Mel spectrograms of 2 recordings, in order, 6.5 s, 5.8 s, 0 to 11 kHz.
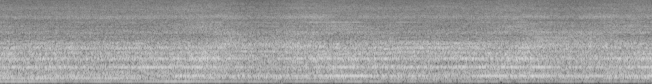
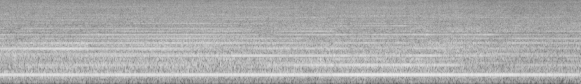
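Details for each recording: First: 1992 Hoover Elite II Total System Performance 650 upright vacuum, model U4689-910, bought used, motor untouched: loud, steady high-pitched roar, constant tone, no rattles or surging. Runs very smooth and sounds good. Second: 1992 Hoover Elite II 650 upright vacuum, model U4689-910, in tool mode with hose attached (direct-air fan): loud steady high whine over airflow rush. Runs loud; owner suspects dry motor bearings from little tool use, may oil them.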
